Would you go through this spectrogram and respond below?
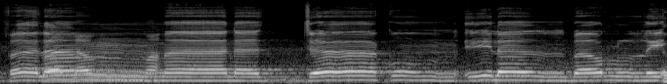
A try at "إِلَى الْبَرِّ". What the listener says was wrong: را باریک بنی إِلَى الْبَرِّ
